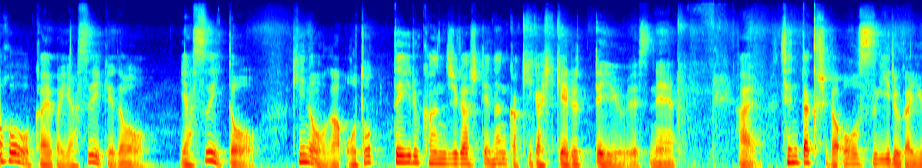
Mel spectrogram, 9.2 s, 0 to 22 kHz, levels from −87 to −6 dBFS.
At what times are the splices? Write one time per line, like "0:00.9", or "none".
none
